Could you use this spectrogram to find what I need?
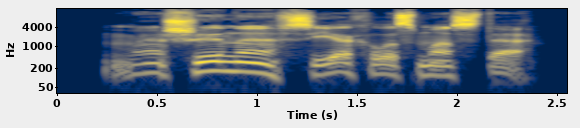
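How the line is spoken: Nasal hoarse voice. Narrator (Russian): пояснил Нолин своим гнусавым хриплым голосом

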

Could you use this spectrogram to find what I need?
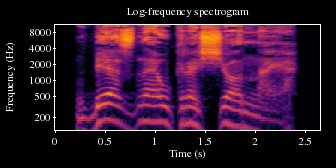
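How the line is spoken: Relieved sigh. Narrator (Russian): облегченно вздохнул король

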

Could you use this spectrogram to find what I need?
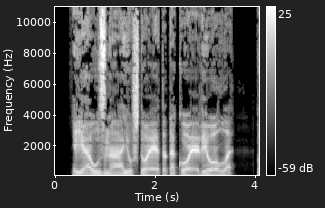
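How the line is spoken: Growled. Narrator (Russian): прорычал мэр

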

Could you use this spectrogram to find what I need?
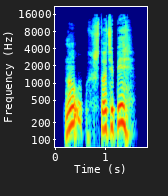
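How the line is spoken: Tired question. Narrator (Russian): устало спросила Марта

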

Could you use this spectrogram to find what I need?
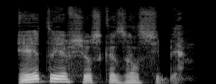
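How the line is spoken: Sighing. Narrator (Russian): вздохнул Люса

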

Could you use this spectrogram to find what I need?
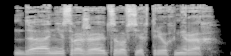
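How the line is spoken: Gloomy. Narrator (Russian): мрачно сказал познавший тьму

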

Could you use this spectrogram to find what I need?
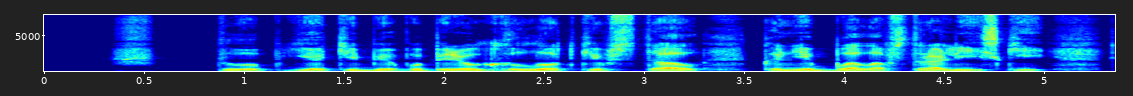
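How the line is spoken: Strained, hoarse lion's rasp. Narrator (Russian): с чувством прохрипел лев, все еще силясь встать

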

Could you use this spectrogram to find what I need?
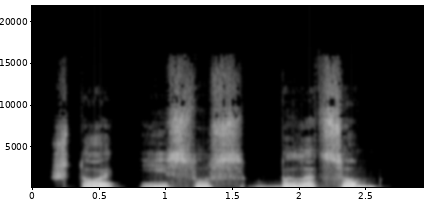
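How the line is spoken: Uncertain question. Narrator (Russian): неуверенно спросила Софи

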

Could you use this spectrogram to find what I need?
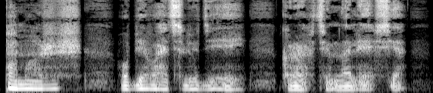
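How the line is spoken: Hoarse wheeze. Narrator (Russian): просипела она

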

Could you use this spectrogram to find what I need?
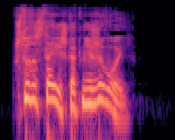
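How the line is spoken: Exclaiming. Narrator (Russian): воскликнула она

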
